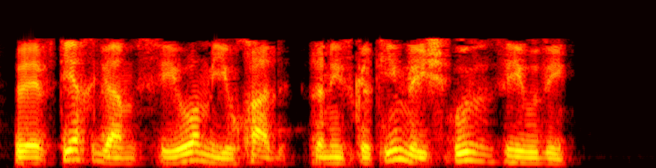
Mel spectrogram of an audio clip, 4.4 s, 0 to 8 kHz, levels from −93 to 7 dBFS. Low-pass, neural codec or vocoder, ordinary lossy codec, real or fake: 7.2 kHz; none; AAC, 16 kbps; real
